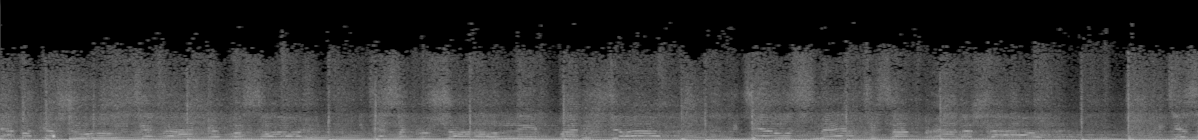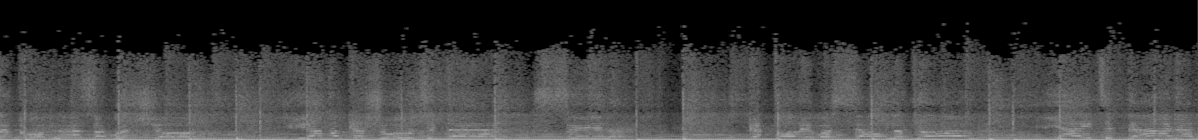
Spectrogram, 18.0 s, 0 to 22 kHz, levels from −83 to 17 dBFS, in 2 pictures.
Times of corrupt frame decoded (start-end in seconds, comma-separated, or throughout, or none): 0.39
